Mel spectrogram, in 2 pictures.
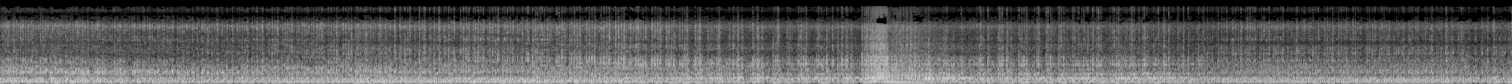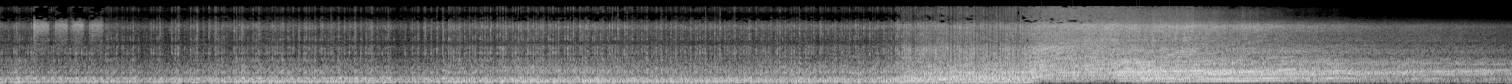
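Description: Nitrous drag-race car engines idle at the starting line, with a brief sharp burst about nine seconds in and a short hiss of a nitrous purge about halfway. Near the end both cars launch at full throttle, loudest of all, their engine pitch climbing as they pull away down the track.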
